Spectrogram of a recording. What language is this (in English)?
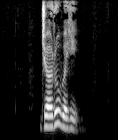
Pashto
